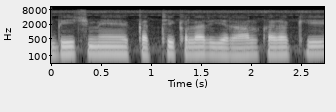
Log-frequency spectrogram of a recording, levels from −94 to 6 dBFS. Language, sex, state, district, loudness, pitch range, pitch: Hindi, male, Bihar, Gopalganj, -22 LUFS, 115-120 Hz, 120 Hz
